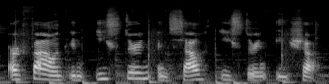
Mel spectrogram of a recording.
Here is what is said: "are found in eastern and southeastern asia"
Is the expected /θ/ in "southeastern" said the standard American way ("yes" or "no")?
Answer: yes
